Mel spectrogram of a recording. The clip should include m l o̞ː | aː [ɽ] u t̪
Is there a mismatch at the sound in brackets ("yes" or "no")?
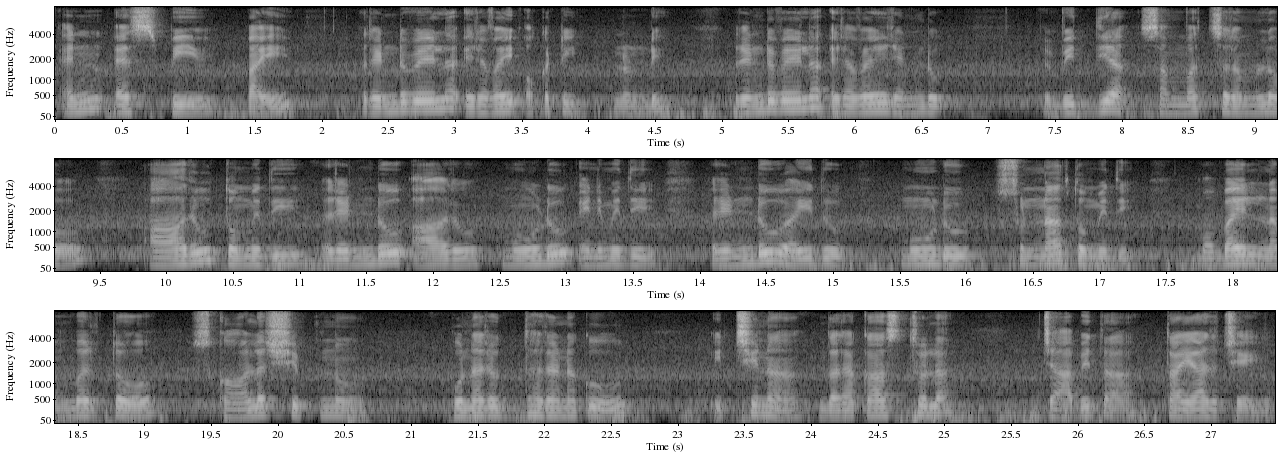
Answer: yes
